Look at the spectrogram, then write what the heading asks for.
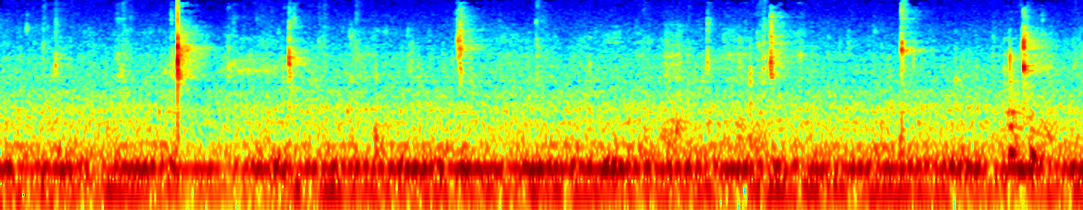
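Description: Close-miked eating of fried chicken: a handful of sharp, irregular wet clicks and smacks from chewing, the loudest a little over a second in, over a steady low hum.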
